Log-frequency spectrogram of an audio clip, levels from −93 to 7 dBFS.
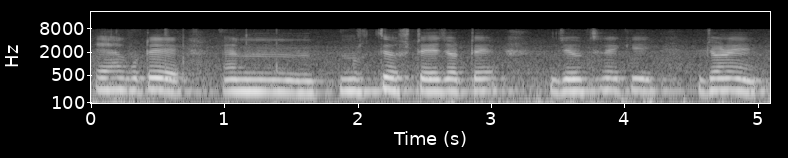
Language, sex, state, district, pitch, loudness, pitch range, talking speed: Odia, female, Odisha, Malkangiri, 200 Hz, -16 LUFS, 195-210 Hz, 105 wpm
